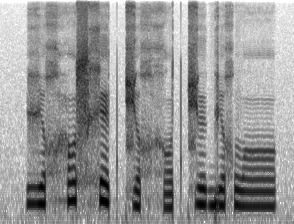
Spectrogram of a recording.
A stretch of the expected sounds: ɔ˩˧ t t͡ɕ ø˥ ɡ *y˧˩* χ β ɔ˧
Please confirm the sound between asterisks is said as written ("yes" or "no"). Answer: no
